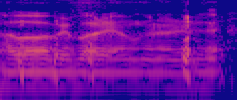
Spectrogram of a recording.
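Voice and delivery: low, flat, dull and unsure; bored nervous kid. Retold or imitated. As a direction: mumble it like a shy bored kid. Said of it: "I sound like the most bored kid that's, like, nervous".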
